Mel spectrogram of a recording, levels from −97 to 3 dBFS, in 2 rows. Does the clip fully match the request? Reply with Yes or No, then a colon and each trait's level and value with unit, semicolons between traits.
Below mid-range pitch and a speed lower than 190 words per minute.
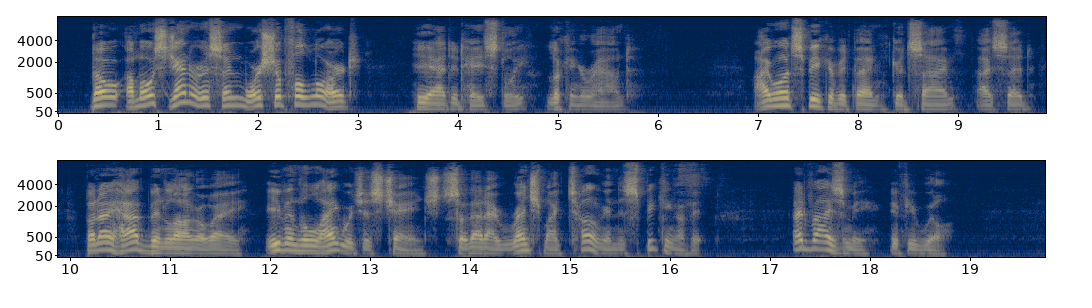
Yes: low, 125 Hz; average, 150 wpm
